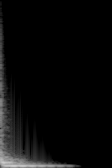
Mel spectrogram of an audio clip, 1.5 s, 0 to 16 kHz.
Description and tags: CRDN PNDLRGBT KICK - Marker #75
heavily pounding bassdrum originally made from 10 litre bottle punching sounds recorded with my fake Shure c608 mic and heavily processed by adding some modulations, distortions, layering some attack and setting bass part (under 200 Hz) to mono.
will be nice choice to produce hip-hop drums, or experimental techno also for making cinematic thunder-like booms
kickdrum, bassdrum, effected, processed, oneshot, designed, kick-drum, kick, one-shot, bottle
